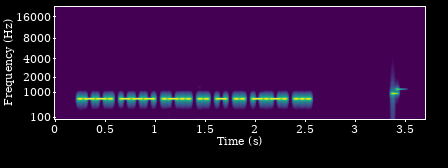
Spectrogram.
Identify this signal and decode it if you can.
Morse code, heard as a keyed tone, about 40 wpm, 700 Hz. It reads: POLITICS
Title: Sentences from Top 1000 Words - New Word Drill - 40wpm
